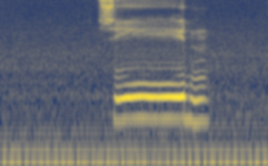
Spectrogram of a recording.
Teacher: তালেবস শব্দ আসে বা সহজ একটা একটা বাতাসে শব্দ আসে এভাবে তাফাস্সির হরফ এর মধ্যে বাতাস বহন হয়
